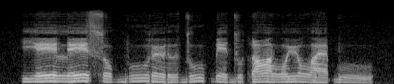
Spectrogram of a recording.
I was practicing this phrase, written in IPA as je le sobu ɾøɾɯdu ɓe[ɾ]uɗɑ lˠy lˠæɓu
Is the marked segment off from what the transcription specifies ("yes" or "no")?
yes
